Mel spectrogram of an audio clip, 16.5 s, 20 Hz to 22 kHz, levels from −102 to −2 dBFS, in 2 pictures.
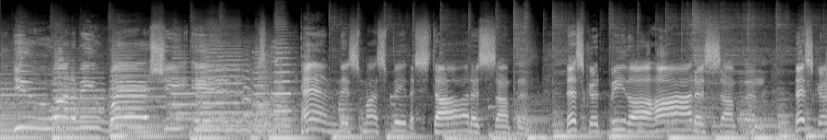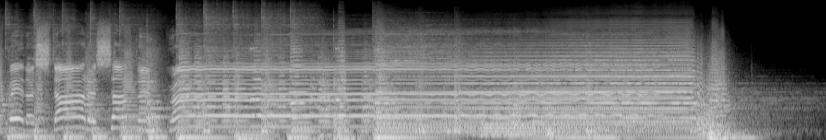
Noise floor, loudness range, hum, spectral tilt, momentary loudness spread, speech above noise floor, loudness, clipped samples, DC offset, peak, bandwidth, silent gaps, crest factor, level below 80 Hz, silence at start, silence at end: -55 dBFS; 3 LU; none; -4 dB/octave; 6 LU; 32 dB; -21 LUFS; under 0.1%; under 0.1%; -6 dBFS; 17 kHz; none; 16 dB; -30 dBFS; 0 s; 0.6 s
